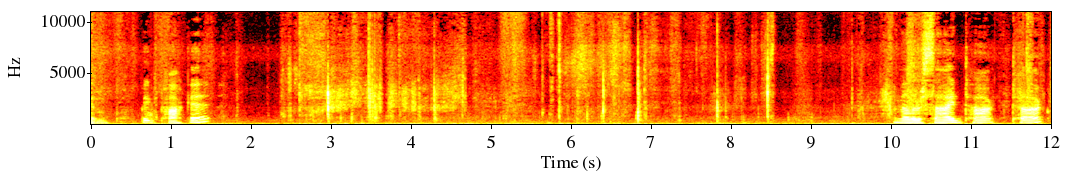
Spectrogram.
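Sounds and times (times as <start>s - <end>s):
paper pages rustling: 1.7s - 10.5s.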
